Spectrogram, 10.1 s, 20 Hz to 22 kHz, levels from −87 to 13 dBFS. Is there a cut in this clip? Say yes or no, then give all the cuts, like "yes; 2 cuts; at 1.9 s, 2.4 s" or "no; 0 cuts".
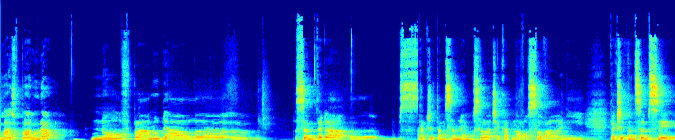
yes; 2 cuts; at 1.3 s, 6.3 s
